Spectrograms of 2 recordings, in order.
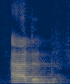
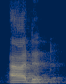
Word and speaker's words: added: All right, next, the last sound is d, so the ed ending is pronounced id, added, added.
